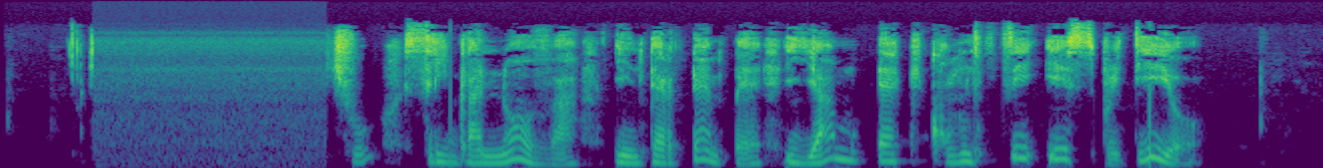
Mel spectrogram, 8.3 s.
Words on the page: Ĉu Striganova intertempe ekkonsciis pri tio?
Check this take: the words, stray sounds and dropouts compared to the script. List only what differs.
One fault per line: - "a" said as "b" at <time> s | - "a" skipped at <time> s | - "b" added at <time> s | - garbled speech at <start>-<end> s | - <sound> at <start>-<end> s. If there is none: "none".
- "jam" added at 5.1 s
